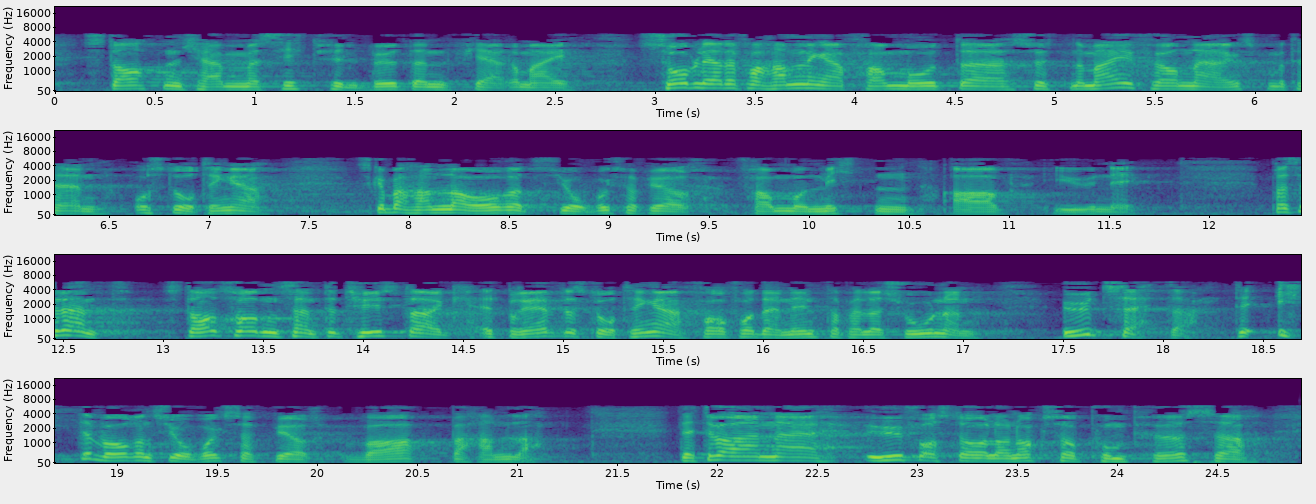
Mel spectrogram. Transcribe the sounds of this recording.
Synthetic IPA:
st̪ɑːt̪n̩çɛmmɛsɪt̪ːt̪ʰɪlbʉːd̪̚ːɛnfjæːʁəmɑɪ | sɔblɪʁd̪ɛfɔɾɦɑnd̪lɪŋəʁfʁɑmːʊːt̪sʉt̪ːənəmɑɪføːʁnæːʁɪŋskʰʊmɪt̪ʰeːənɔst̪uːʁt̪ʰɪŋːə | skɑbəɦɑnd̪lɑoːʁət̪sjuːʁbʁʉːksɔpjøːʁfʁɑmːʊːt̪mɪt̪n̩ɑʋ | jʉːnɪ̰ | pʰʁɛsɪd̪ɛnt̪st̪ɑːt̪sɔʁd̪n̩sɛnt̪ət̪ʰyːsd̪ɑːɡɛt̪̚bʁeːʋt̪ʰɪst̪uːʁt̪ʰɪŋːəfɔʁɔfoːd̪ɛnːəɪnt̪əʁpɛlɑʃuːnən | ʉːt̪sɛt̪ːə̰d̪̥ɛɪt̪ːəʋoːʁənsjuːʁbʁʉksɔpjøːʁʋɑʁb̥əhɑnd̪lɑ̰ | d̪̥ɛt̪ːəʋɑʁɛnʉːfɔʁst̪oːəlɔnɔksɔpʰʊmpʰøːsə

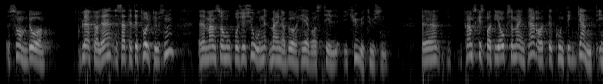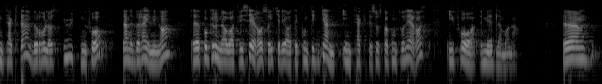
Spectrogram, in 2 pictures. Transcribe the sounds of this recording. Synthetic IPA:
sɔmd̪oː | fleːɾt̪ʰɑləsɛt̪ːət̪ɪlt̪ʰɔlt̪ʉːsn̩ | mɛnsɔmʊpʊsɪʂuːnmæɪnəɾbøːɾheːʋɑst̪ʰɪlçʉːət̪ʰʉːsn̩ | fɾɛmskɾɪt̪spɑʈ̪ʰiːɑɾɔksɔmæɪnt̪hæːɾɑt̪kʰʊnt̪ɪŋɡɛnt̪ɪnt̪ʰɛkt̪əbøːɾhɔlːɑsʉːt̪n̩fɔɾd̪̥ɛnːəbəɾæɪnɪŋɑ | pʰɔɡɾʉnːɑʋɑt̪ʋɪseːɾɑlsɔɪçːəd̪ɛɑt̪̚d̪ɛkʊnt̪ɪŋɡɛnt̪ʰɪnt̪ʰɛkt̪əsɔmskɑlkʊnt̪ɾʊleːɾɑst̪ʔɪfɾoːmeːd̪lɛmənə

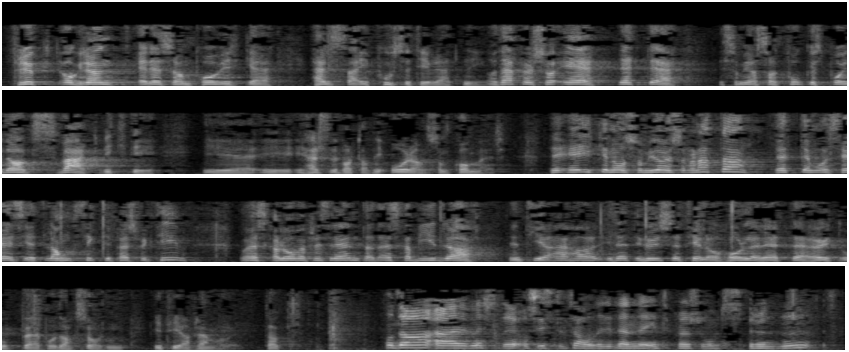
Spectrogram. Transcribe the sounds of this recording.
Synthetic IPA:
fɾʉkt̪ɔɡɾœnt̪ɛɖɛsɔmpʰoːʋɪɾkəɾ | hɛlsɑɪpʰʊsɪt̪ʰiːʋɾɛt̪nɪŋɔd̪æɾfɔʂɔʔɛɾd̪ɛt̪ːə | sɔmjɪhɑsɑt̪ːfuːkʉspʰɔɪd̪ɑːɡsʋæːʈʋɪkt̪ɪ | ɪɪːɦɛlsəd̪ɛbɑt̪ːɑnɪʔoːɾɑnsɔmkʰɔmːəɾ | d̪̥ɛɛɾɪkːənoːəsɔmjøːɾəsoːʋəɳɑt̪ːɑd̪̥ɛt̪ːəmɔseːsɪɛt̪lɑŋsɪk̚t̪ɪpʰæʂpɛk̚t̪ʰiːʋ | ɔ̰jæɪskɑloːʋəpʰɾɛsɪd̪ɛnt̪ɑt̪jæɪskɑbiːd̪ɾɑːd̪ɛnt̪ʰiːɑæɪɦɑɾɪd̪ɛt̪ːəhʉːsət̪ʰɪlɔhɔlːəɾɛt̪ːəhœʏt̪ʊpːəpʰɔd̪ɑɡsɔɖn̩ | ɪt̪ʰiːɑfɾɛmːoːʋəɾt̪ʰɑkː | ɔd̪ɑæɾnɛst̪əʔɔsɪst̪ət̪ʰɑːləɾɪd̪ɛnːəɪnt̪əpəɑʂuːnsɾʉnd̪n̩

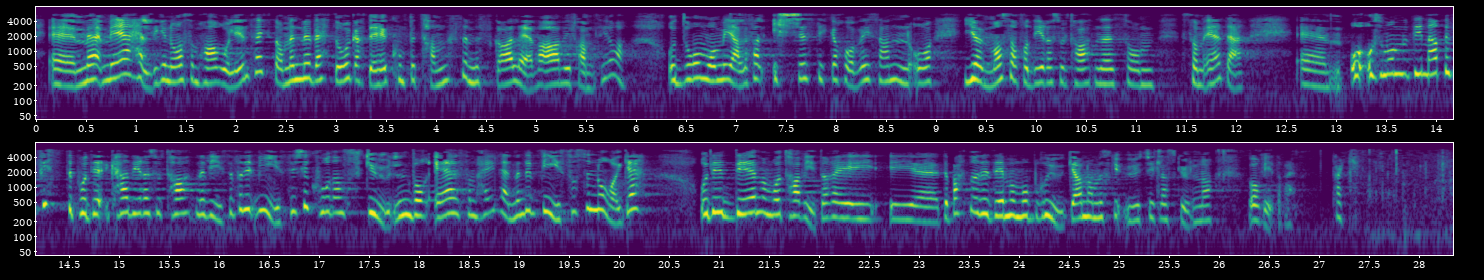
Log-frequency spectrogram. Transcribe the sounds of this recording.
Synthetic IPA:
mɛmɛæɾɦɛld̪ɪɡənoːsɔmɦɑɾuːlɪjəɪnt̪ʰɛkt̪əɾmɛnmɛʋɛɪt̪ːoːɡɑt̪̚d̪ɛækʰʊmpət̪ʰɑnsəmɛskɑleːʋɑɑːʋɪfɾɑmt̪ʰiːɔ | ʔɔd̪ɔːmɔmɛɪɑlːəfɑlːɪçːəst̪ɪkːɑhoːʋəɪsɑnːənɔjœmːɔsɔfɔd̪iɾɛsʉlt̪ʰɑːt̪ənəsɔm | sɔmæd̪æɾ | ɔʔɔsɔmɔmɛbliːmæɪʁbəʋɪst̪əpʰɔd̪ɛkʰɑːd̪iɾɛsʉlt̪ʰɑːt̪ənəʋiːsəfɔɾd̪ɛʋiːsəɾɪçːəkʰʊɾd̪ɑnskʉːlənʋoːɾɛsɔmɦæɪlheːt̪mɛnd̪ɛʋiːsəsɪnɔːɡə | ɔd̪ɛæd̪ɛmɛmɔt̪ʰɑːʋiːd̪ɑɾəɪɪd̪ɛbɑt̪ːn̩ɔd̪ɛæd̪ɛmɛmɔbɾʉːkɑnɔɾmɛskɑʔʉːt̪ʰʋɪklɑskʉːlnɔʋoːɾʋḭːd̪əɾə | t̪ʰɑkː

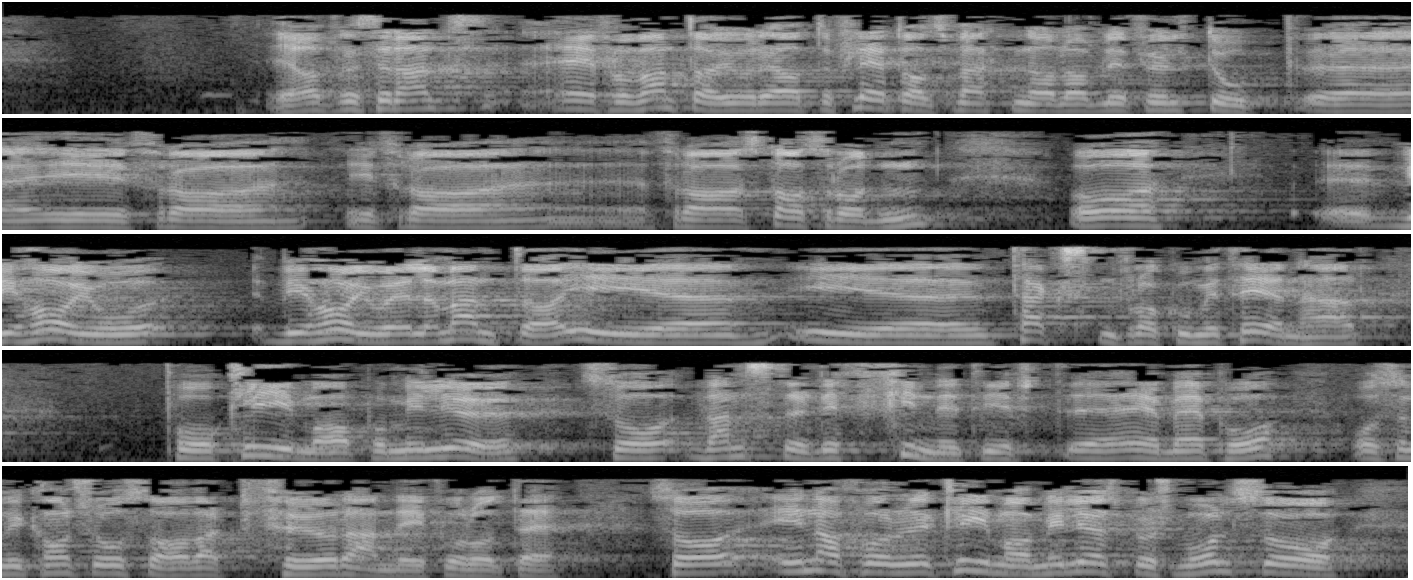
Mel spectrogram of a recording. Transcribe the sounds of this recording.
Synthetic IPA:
jɑːpʰɾɛsɪd̪ɛnt̪æɪfɔɾʋɛnt̪ɑjʊd̪ɛɑt̪fleːʈɑːlsmæɾknɑd̪əblɪfʉlt̪ʊpː | ɪfɾɑɪfɾɑ | fɾɑst̪ɑːt̪sɾoːd̪n̩ | ɔ | ʋɪɦɑɾjʊʋɪɦɑɾjʊɛləmɛnt̪ɑɪ | ɪt̪ʰɛkst̪n̩fɾɑkʊmɪt̪ʰeːənhæːɾ | pʰɔkʰliːmɑpʰɔmɪljøːsɔʋɛnst̪ɾəd̪ɛfɪnɪt̪ʰiːft̪ɛɾmɛpʰɔɔsɔmʋɪkʰɑnʂəɔsːɔhɑɾʋæʈːføːɾənd̪əɪfɔɾhɔlt̪ʰɪl | sɔɪnːɑfɔɾkʰliːmɑmɪljøːspœʂmoːlsɔ

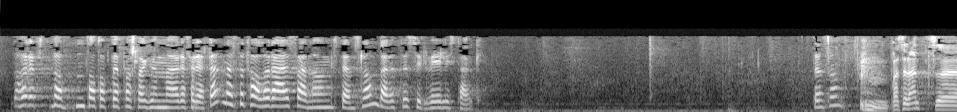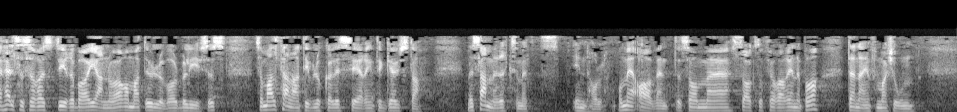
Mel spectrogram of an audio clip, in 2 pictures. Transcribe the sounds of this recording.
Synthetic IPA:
d̪oːhɑɾɛpɾə̥snt̪ʰɑnt̪n̩t̪ʰɑt̪ːɔpd̪ɛfɔʂɭɑːɡhʉnɾɛfəɾeːʈənɛst̪ət̪ʰɑːləɾæɾsʋænʊŋst̪eːnslɑnd̪æɾɛt̪ːəsʏlʋɪlɪst̪hɑʉɡ | st̪eːn | pʰʁɛsɪd̪ɛnt̪ɦɛlsəsøːʁəst̪yːɾəbɑːʁɪjɑnʉɑɾɔmɑt̪ʉləʋɔlbəlyːsəssɔmɑlt̪ʰæʁnɑt̪iːʋlʊkɑlɪseːɾɪŋt̪ʰɪlɡœʉst̪ɑ̰ | mɛsɑmːəʋɪʁksɔmheːt̪s | ɪnhɔ̰lːɔmɛʔɑːʋʋɛnt̪əsɔmsɑːksɔføːʁɑʁɪnːəpʰɔd̪̥ɛnːəɪnfɔɾmɑʂuːnn̩

